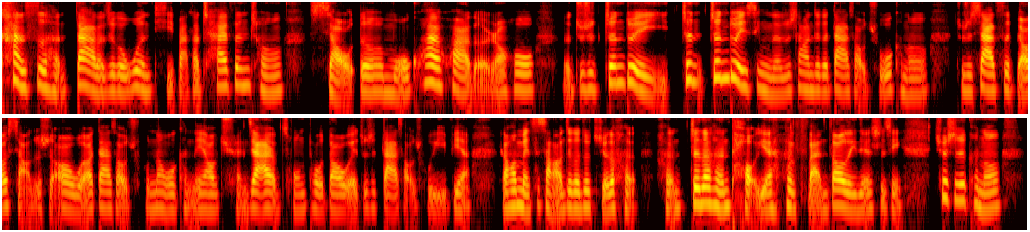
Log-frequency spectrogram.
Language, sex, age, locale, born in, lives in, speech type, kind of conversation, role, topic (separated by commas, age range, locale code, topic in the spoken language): Chinese, female, 25-29, zh-CN, China, United States, conversation, advice, user, 我怎样才能恢复一致性，不再拖延和犹豫？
